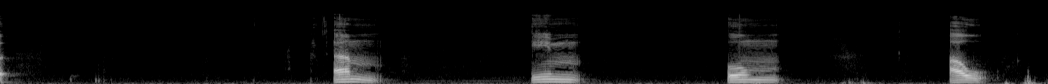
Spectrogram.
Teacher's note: میم دونوں ہونٹوں کی خشکی والے حصے سے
